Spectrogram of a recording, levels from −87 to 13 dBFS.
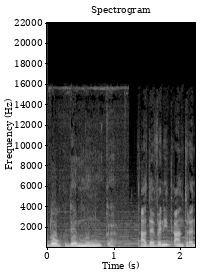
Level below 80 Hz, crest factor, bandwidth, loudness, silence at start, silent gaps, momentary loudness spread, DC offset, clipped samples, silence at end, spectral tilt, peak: -30 dBFS; 10 dB; 16.5 kHz; -11 LUFS; 0 s; none; 14 LU; under 0.1%; under 0.1%; 0 s; -8 dB/octave; 0 dBFS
